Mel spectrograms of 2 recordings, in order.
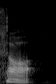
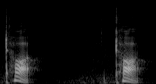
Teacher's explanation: Thought has a TH, So we make a little air with our teeth. Thought. But we end with the stop T.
